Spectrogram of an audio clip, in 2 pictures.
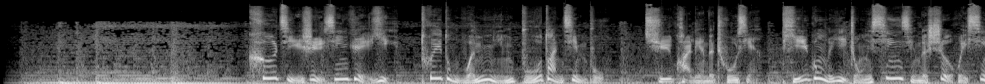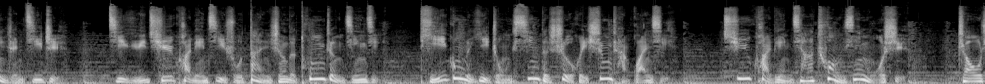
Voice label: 男, 科技感, 科技日新月异

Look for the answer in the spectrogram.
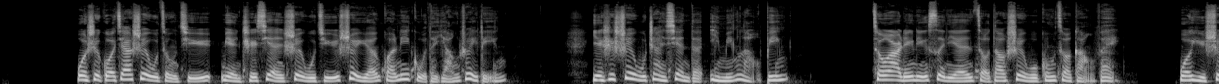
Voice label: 女 角色 成熟干练 40岁税务员独白

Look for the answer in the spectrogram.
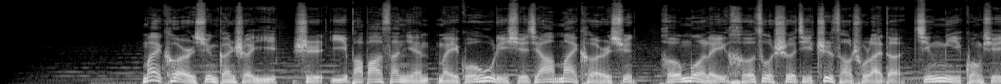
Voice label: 男 课件

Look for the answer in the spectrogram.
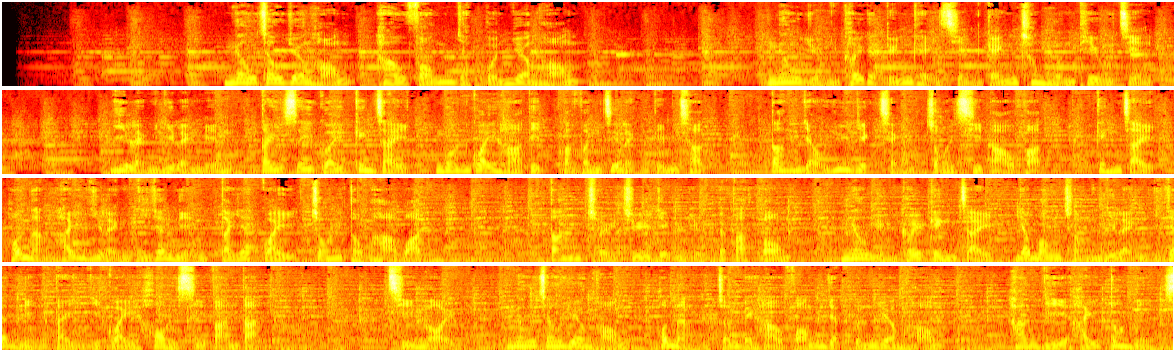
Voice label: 粤男,节目; 歐洲央行效仿日本央行

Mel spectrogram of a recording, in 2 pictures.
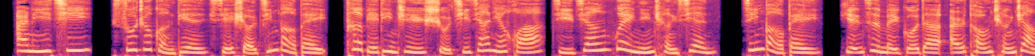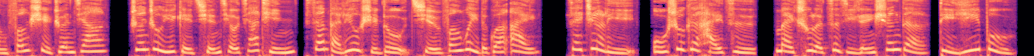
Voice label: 女 广告 温柔; 金宝贝

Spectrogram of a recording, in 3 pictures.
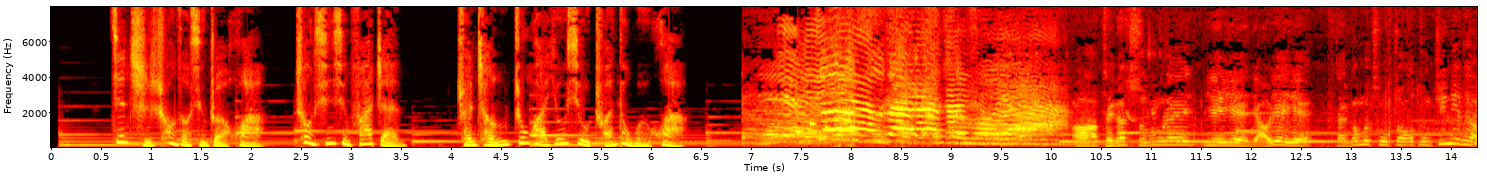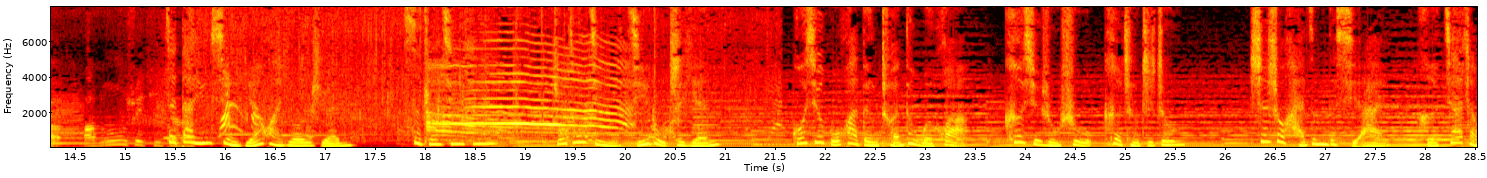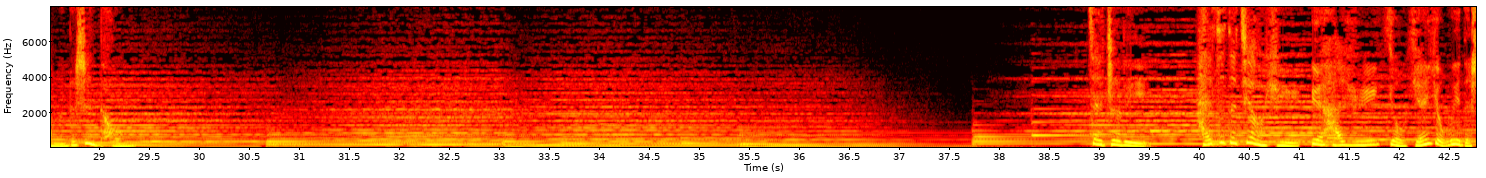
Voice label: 女 宣传片 幼儿园

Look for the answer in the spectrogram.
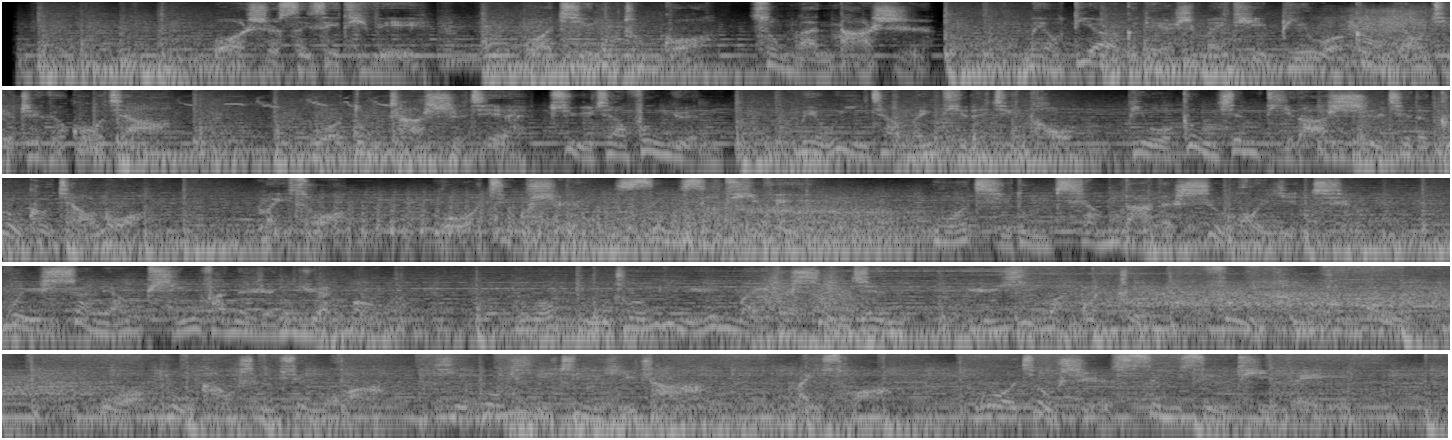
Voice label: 男 国语男声配音; CCTV招商开场大片

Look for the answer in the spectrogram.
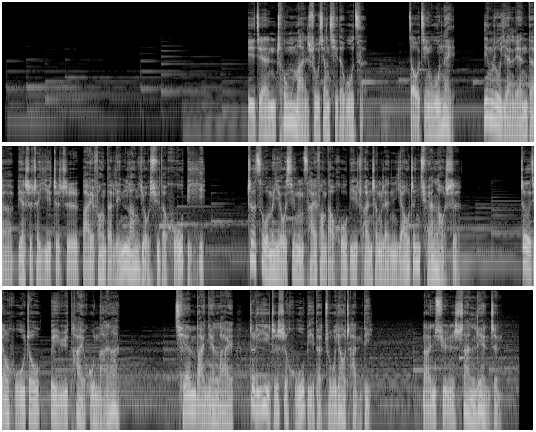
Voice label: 男 专题 轻松自然; 湖笔

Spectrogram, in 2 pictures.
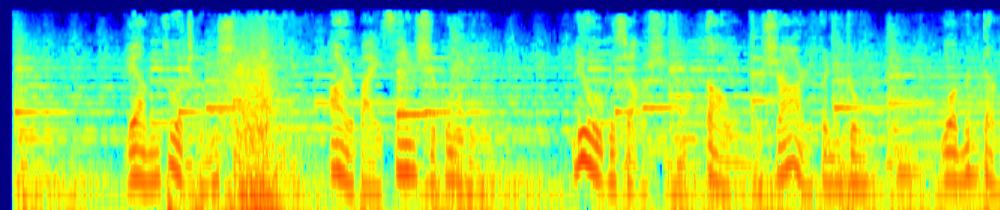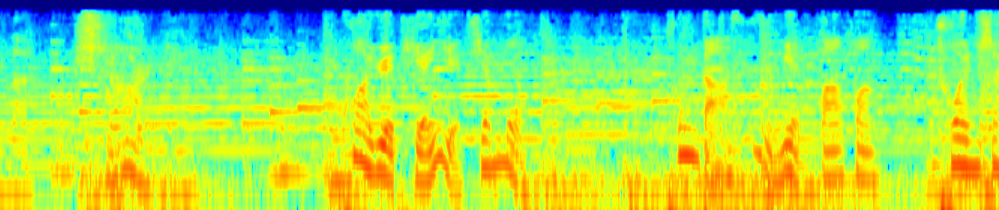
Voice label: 男 片头片花; 京哈高铁京承段开通运营片头

